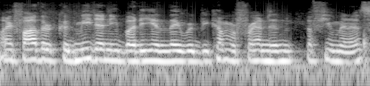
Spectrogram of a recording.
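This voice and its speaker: Over noticeable background noise, a woman with an American accent speaks fairly quickly at medium pitch in a flat monotone. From California, Carmel. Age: 80s. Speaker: long-time resident, history panelist. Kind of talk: panel talk.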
